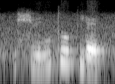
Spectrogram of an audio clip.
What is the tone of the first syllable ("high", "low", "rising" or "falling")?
rising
